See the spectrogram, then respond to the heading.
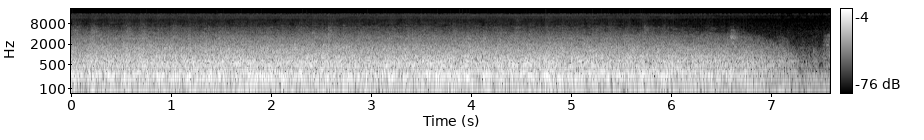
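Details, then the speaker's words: Siemens washing machine (new replacement unit) running a drum clean: steady, even rush of water from the jet over a soft drum rumble, no knocking or grinding; jet runs quietly, before heating to 70°. "The jet's quiet. Like, no more of the lie. That's a quiet jet."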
